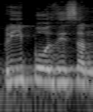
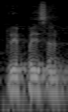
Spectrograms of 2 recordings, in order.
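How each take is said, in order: First: The first vowel is a long ee. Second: The first vowel is a short e. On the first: The speaker calls it wrong. "प्रीपोजिशन नहीं, वो गलत है pronunciation" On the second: The speaker calls it right. "इसे हम लोग पढ़ते हैं प्रेपोजिशन"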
